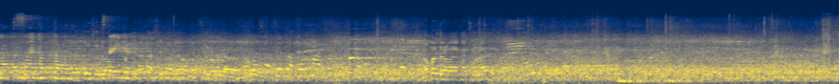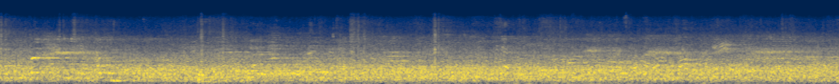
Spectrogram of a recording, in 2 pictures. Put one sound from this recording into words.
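A large crowd murmurs and chatters in an echoing hall.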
